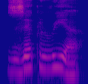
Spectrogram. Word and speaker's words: Zechariah: 자, 여기 Z 발음이니까 Z 이렇게 읽으면 되겠죠. 그 다음에 여기 CH는 K 발음을 합니다. K 발음. 그래서 카 이렇게 하고 여기는 리아 그렇게 하면 되죠. 그럼 전체적으로 Zechariah 이렇게 읽으면 돼요.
